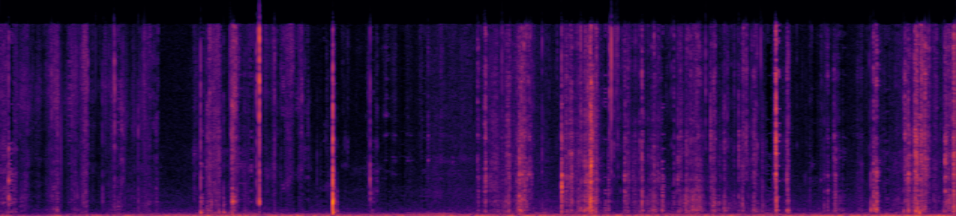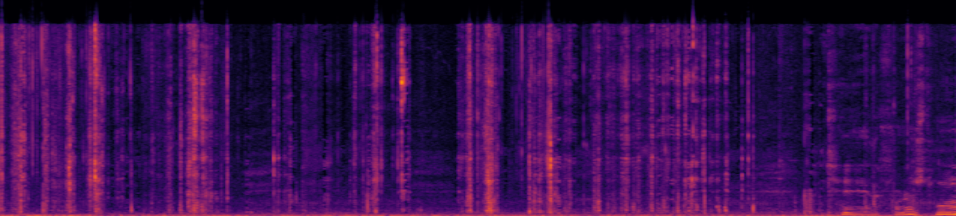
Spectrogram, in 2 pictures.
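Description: A small metal hand digging tool scraping and picking at hard-packed dump soil around buried glass bottles, in irregular sharp scrapes and clicks over a steady low rumble.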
